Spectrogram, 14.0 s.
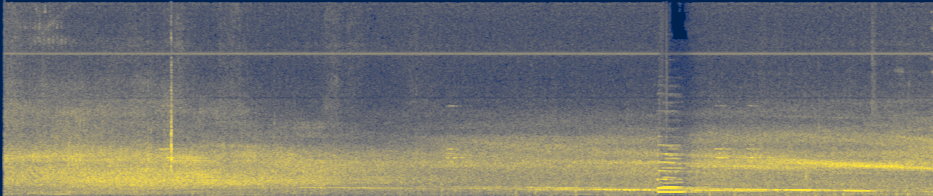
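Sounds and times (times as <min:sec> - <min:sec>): electric train rushing: 0:03.0 - 0:14.0.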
